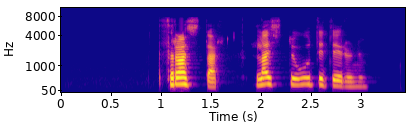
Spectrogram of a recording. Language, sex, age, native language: Icelandic, female, 40-49, Icelandic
